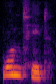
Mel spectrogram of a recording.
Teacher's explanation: Wanted, remember, it is not wa, it is o.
